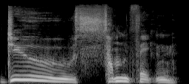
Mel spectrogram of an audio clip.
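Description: An urgent, resolute schoolboy hero, read by a man from a storybook. He sounds insistent, with animated intonation and a dry, close sound. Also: on the high side, unhurried, dry recording.

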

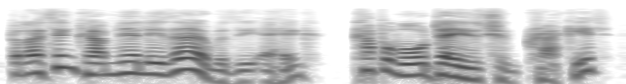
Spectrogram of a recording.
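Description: A man's voice: a little high, big pitch swings, brisk, no echo, pitched above the performer's own voice. A man voicing a polite, guarded teenage schoolboy in an audiobook, with a careful, casual, understated manner. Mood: evasive, casual.

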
